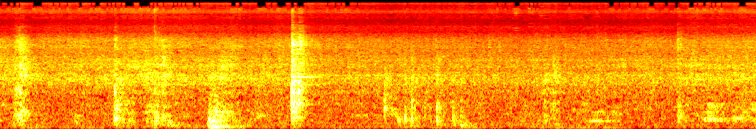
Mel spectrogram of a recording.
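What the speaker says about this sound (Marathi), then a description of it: "आता ह्या शेंगा शेंगाला छान मस्त परतून घ्यायचं आहे" Drumstick pods sautéing with homemade masala for a dry spiced dish, a steady soft sizzle under occasional spoon scrapes and stirs against the pan, close and fairly quiet.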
